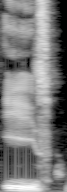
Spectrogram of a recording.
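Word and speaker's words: Ys: And the next is, this is the one worth talking about in my opinion, it is NEC's, it's just the letter Y-S, but it's pronounced E's,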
